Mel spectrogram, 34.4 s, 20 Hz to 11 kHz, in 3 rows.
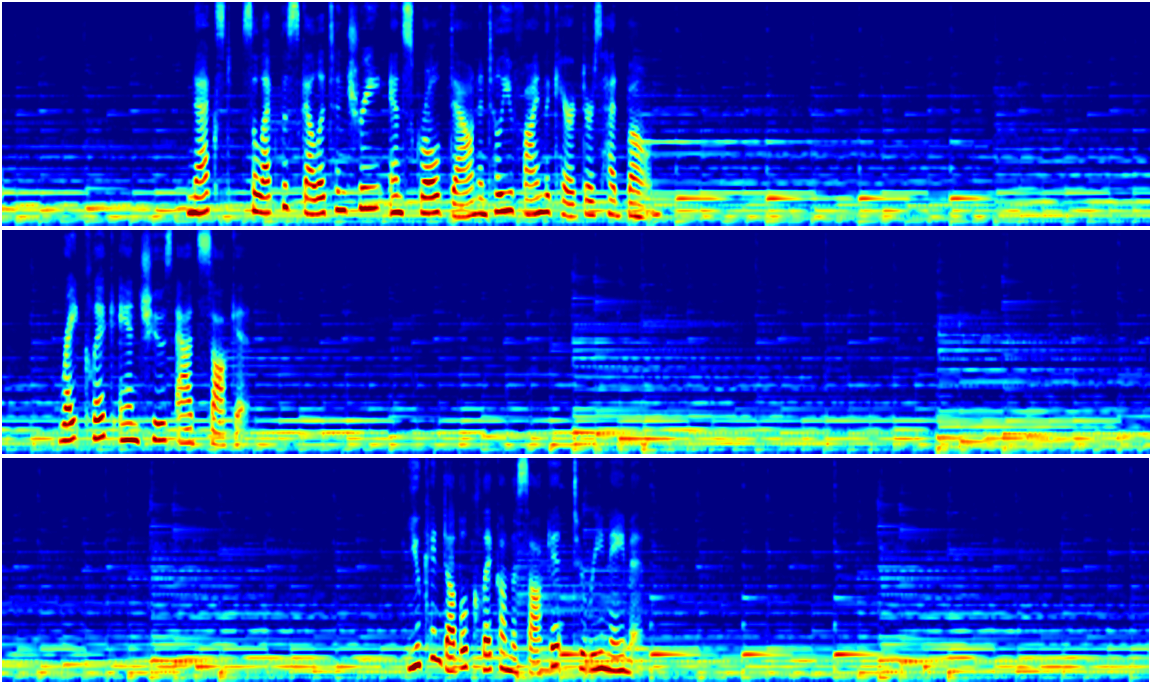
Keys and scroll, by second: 28.3-33.4 typing.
